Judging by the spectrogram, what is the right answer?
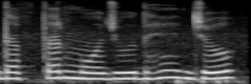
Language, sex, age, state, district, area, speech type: Urdu, female, 30-45, Delhi, North East Delhi, urban, spontaneous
